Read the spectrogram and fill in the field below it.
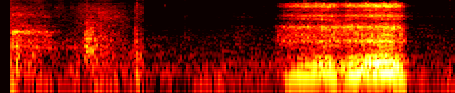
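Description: A loud, low, rattling snore on the in-breath follows quieter breathing in a small room.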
